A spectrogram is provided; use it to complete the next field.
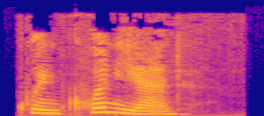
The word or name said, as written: quinquenniad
